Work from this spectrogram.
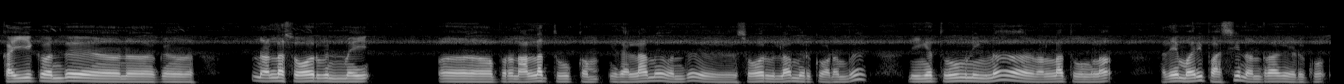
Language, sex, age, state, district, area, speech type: Tamil, male, 30-45, Tamil Nadu, Tiruppur, rural, spontaneous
